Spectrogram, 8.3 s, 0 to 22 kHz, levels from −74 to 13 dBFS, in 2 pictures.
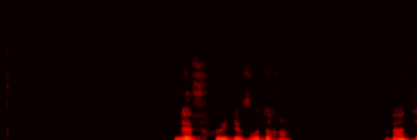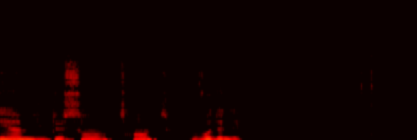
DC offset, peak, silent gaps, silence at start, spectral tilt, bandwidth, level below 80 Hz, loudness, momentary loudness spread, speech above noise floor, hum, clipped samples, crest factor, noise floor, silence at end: under 0.1%; -24 dBFS; none; 1.75 s; -5.5 dB/octave; 14 kHz; -84 dBFS; -43 LUFS; 14 LU; over 48 dB; none; under 0.1%; 22 dB; under -90 dBFS; 1.75 s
